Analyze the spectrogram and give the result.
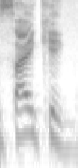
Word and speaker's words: psychic: It's like I'm fucking psychic, bro. I'm psychic with a P, but the P is silent for some... Why is there a P in psychic anyway?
